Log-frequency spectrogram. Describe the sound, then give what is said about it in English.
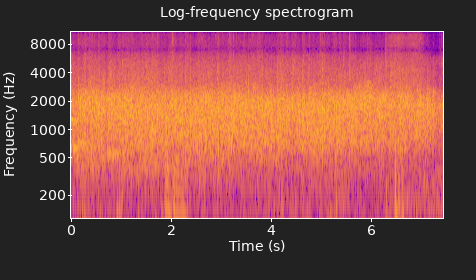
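Sustained, loud applause from a large audience at the close of an All In Business show recording fills the whole stretch, a dense steady wash of clapping with no pauses and no one speaking over it. “Big round of applause, please.”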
